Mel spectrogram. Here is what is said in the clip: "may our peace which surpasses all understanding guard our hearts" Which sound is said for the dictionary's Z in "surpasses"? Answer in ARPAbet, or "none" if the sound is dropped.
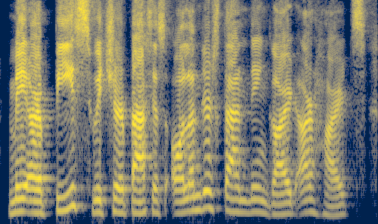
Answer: S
